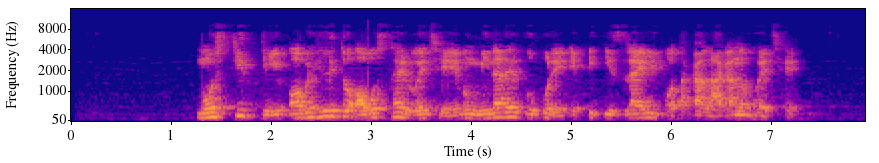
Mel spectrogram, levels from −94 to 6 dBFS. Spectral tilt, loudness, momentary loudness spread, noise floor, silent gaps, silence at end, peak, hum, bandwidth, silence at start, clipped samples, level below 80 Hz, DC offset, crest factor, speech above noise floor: -6 dB/octave; -20 LUFS; 9 LU; -69 dBFS; none; 0.7 s; -2 dBFS; none; 9.4 kHz; 1.25 s; under 0.1%; -62 dBFS; under 0.1%; 18 dB; 49 dB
